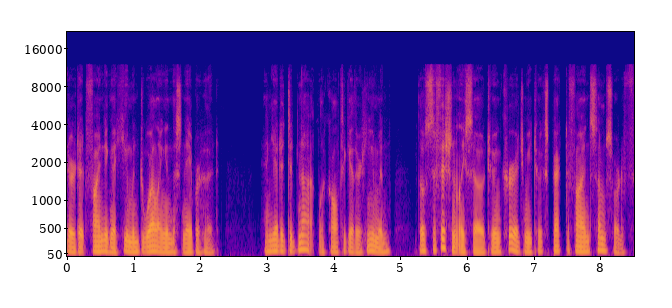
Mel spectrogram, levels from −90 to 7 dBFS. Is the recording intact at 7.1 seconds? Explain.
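Yes, at 7.1 seconds the speech is intact, with no fault at that moment.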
